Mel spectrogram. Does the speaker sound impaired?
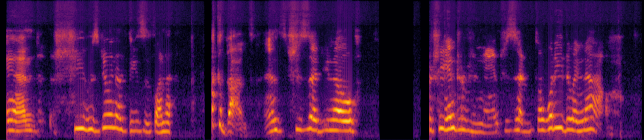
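Yes: cerebral palsy; quadriplegic.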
